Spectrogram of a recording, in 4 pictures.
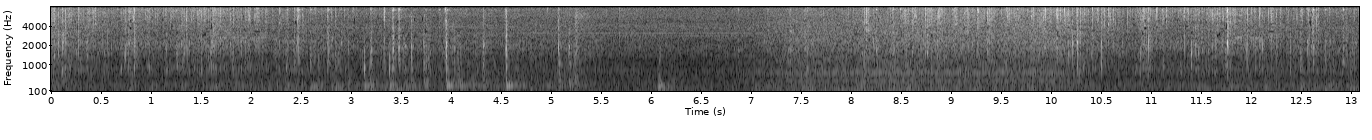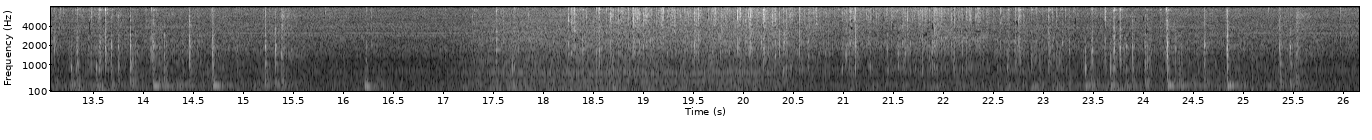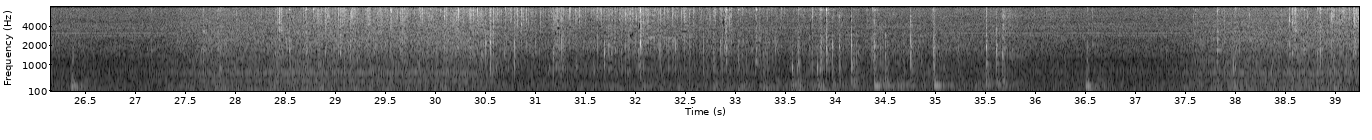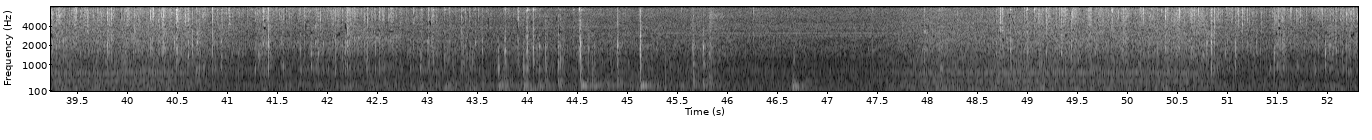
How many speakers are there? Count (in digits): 0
